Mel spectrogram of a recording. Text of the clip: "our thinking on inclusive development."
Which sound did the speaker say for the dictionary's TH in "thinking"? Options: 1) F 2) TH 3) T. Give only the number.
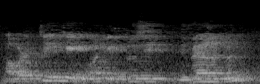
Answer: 3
